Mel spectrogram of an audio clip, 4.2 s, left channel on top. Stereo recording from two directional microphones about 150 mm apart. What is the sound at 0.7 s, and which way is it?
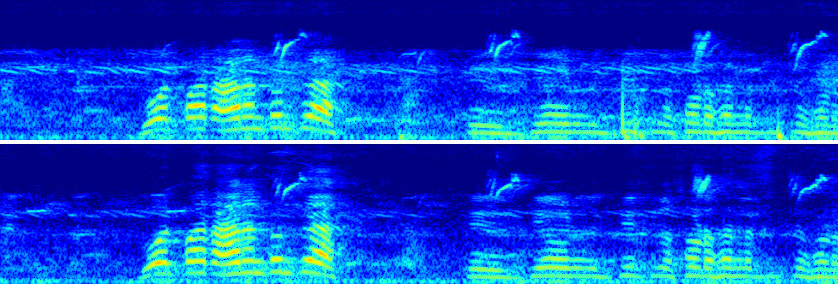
Speech, 40° right (ahead or behind).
